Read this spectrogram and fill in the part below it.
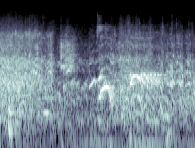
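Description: A woman gasps and exclaims loudly.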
